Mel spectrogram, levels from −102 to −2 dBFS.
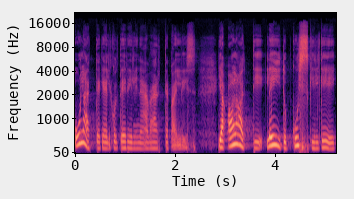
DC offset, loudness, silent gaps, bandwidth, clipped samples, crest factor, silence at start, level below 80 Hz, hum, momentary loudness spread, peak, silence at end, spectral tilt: under 0.1%; -29 LUFS; none; 17 kHz; under 0.1%; 18 dB; 0 s; -74 dBFS; none; 13 LU; -10 dBFS; 0 s; -4.5 dB/octave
